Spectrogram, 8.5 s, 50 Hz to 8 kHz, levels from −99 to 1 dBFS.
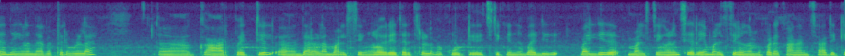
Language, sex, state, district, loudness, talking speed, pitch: Malayalam, female, Kerala, Kollam, -16 LUFS, 135 wpm, 220 Hz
